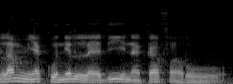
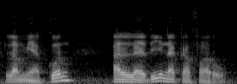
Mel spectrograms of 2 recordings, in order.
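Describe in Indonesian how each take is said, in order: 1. Yakun tersambung ke kata berikutnya dengan -il. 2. Yakun berakhir dengan bunyi berhenti sebelum alladzina. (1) "Kalau kita mau wasal, kita mau sambungkan"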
